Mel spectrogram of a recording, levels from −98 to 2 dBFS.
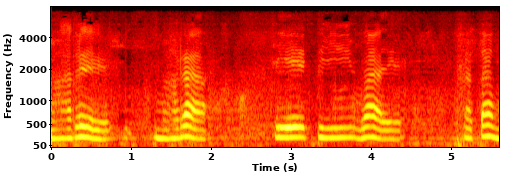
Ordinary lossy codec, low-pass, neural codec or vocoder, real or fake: none; 7.2 kHz; codec, 16 kHz in and 24 kHz out, 0.6 kbps, FireRedTTS-2 codec; fake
